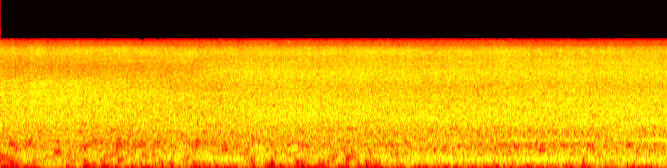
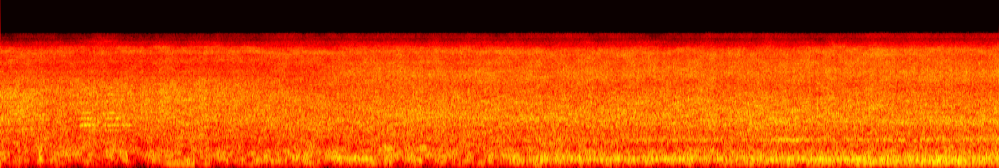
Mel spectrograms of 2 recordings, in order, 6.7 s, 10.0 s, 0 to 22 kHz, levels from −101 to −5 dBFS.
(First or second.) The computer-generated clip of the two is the second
